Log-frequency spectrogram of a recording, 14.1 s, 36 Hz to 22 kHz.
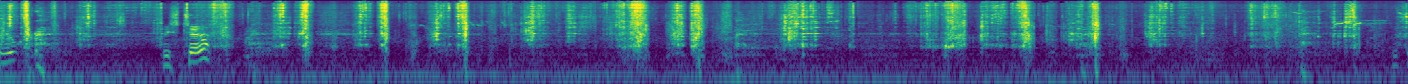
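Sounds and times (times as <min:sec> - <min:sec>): blade scraping and tearing turf: 0:00.0 - 0:14.0.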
